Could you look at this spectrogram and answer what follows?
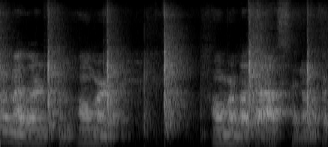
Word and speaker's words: Ladas: I learned from Homer Ladas. I don't know if I pronounced his name right. You pronounce it in the Turkish way. Ladas.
